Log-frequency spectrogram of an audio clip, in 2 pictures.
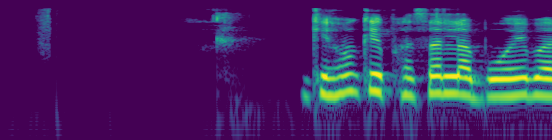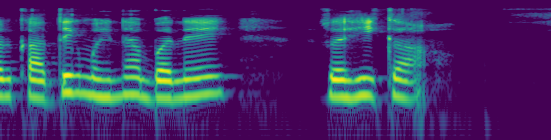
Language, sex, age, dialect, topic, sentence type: Chhattisgarhi, female, 18-24, Western/Budati/Khatahi, agriculture, question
